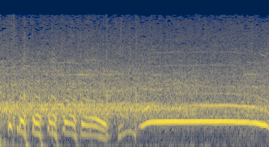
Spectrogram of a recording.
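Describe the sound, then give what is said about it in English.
A voice imitates a cheering crowd during an Xbox gift card giveaway, with a run of quick rising and falling whoops, then a long held shout, over a steady hiss of applause-like noise. “Crowd. Yeah!”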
